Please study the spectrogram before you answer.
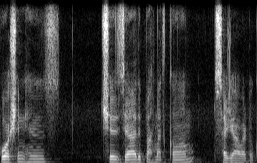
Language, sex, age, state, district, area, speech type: Kashmiri, male, 30-45, Jammu and Kashmir, Pulwama, rural, spontaneous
